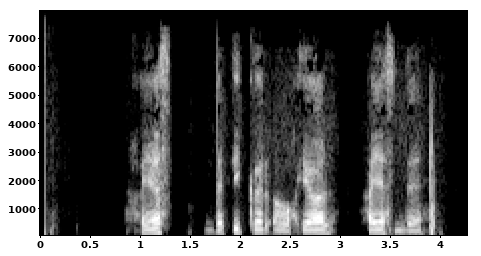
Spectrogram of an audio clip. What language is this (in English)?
Pashto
